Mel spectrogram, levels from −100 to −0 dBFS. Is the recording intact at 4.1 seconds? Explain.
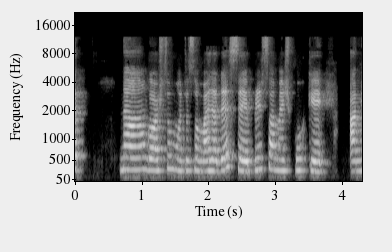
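Yes, at 4.1 seconds the speech plays through intact, with no dropout, click, distortion or other fault at that moment.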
